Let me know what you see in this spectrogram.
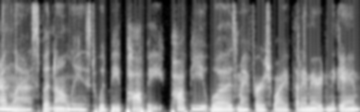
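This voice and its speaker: A woman with a fairly low pitch and a somewhat breathy voice talks at a moderate pace with ordinary pitch variation. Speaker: digital artist. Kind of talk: casual art commentary over timelapse. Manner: hesitant, many fillers.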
